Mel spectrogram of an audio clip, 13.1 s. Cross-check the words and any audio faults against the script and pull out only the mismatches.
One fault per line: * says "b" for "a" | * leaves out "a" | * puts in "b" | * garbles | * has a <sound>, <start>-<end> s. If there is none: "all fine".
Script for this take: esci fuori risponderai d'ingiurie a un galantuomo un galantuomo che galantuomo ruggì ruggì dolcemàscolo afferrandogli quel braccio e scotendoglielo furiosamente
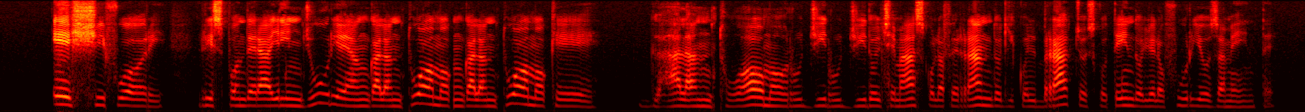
all fine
